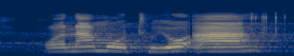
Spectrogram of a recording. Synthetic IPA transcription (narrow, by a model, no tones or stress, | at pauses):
ɣʊnamʊtʰʊjoʔa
